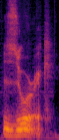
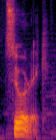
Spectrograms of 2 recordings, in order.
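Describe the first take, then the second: First: It is said with an English pronunciation. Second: It is said with a German pronunciation. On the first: The speaker calls it right. "in English, we just say Zurich" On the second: The speaker calls it wrong. "we don't say Zurich"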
